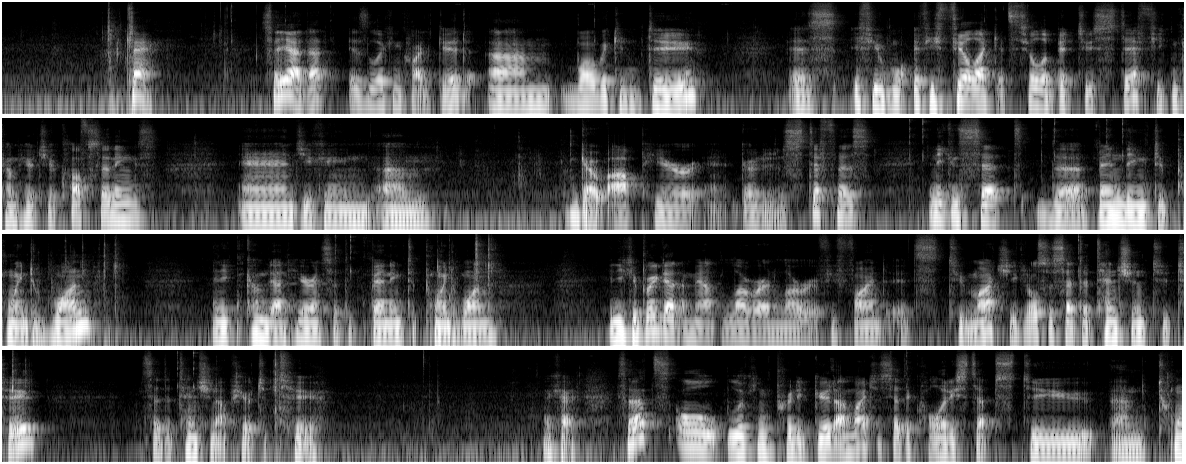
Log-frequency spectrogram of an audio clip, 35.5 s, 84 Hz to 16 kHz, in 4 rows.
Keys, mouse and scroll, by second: 1.5 scroll down 2, 2.2-2.5 scroll up 2, 4.5-6.3 scroll up 2, 6.3-7.4 scroll down 2, 10.0-11.4 scroll down 2, 11.4-15.7 scroll up 2, 15.7-16.8 drag, 17.2-35.4 drag, 18.6 Return, 21.4 Return, 24.7-25.7 scroll down 1, 26.8 Return, 28.7 Return, 29.7-32.0 scroll down 1, 32.0 scroll up 1, 32.3-33.0 scroll down 1.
